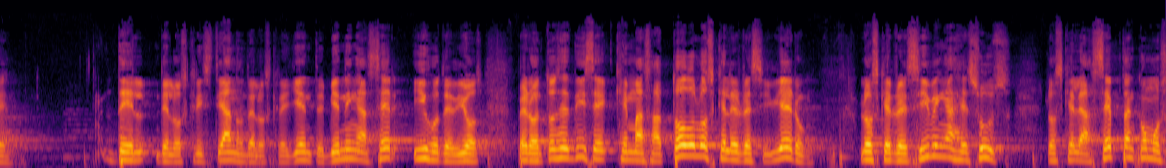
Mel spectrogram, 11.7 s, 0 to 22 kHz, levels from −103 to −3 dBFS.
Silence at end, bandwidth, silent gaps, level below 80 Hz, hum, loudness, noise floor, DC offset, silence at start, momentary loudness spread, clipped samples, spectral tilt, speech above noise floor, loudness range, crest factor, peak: 0 s; 12 kHz; none; -66 dBFS; none; -28 LUFS; -64 dBFS; under 0.1%; 0 s; 10 LU; under 0.1%; -5 dB/octave; 37 dB; 4 LU; 20 dB; -8 dBFS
